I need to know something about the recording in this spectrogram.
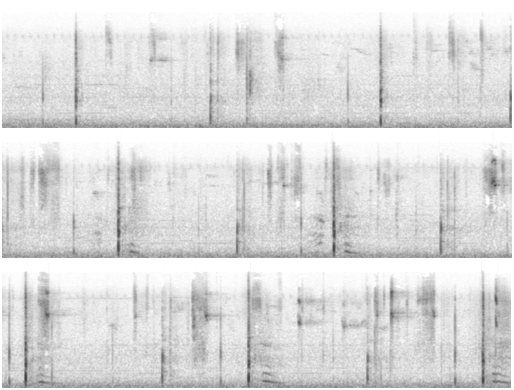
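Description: A tennis racket strikes a ball with sharp pops, again and again.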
